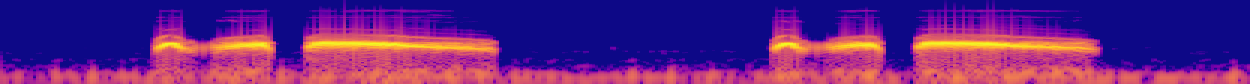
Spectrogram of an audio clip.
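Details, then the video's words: Hliw Tan-style spotted dove song, played to coax a trainee dove into answering. Two phrases about two seconds apart. Each has two quick rising notes and then a drawn-out, slightly falling coo. The background is silent. "สำหรับเปิดล่อนกเขาใหญ่ฝึกต่อ ให้ขันโต้ตามเสียงนกเขาใหญ่หลิ่วตัน"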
